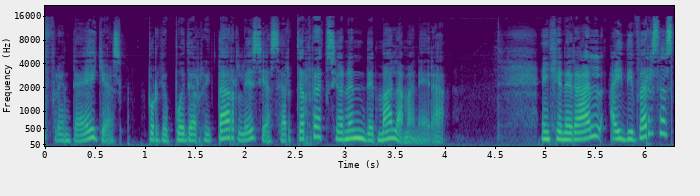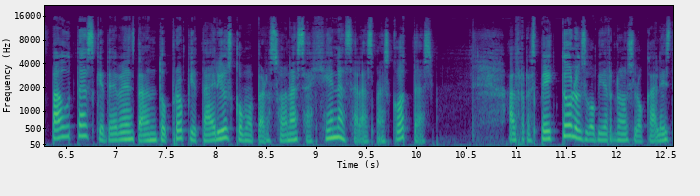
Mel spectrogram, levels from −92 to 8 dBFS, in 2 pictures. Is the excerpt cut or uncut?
cut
